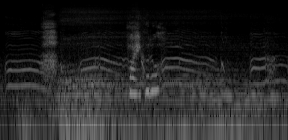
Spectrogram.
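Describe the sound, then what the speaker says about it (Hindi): A newborn baby girl cries in sustained, wavering wails with rising and falling pitch, loud and close, as a person speaks over part of the crying. "बच्चा रोने की आवाज आ रही है ना?"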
